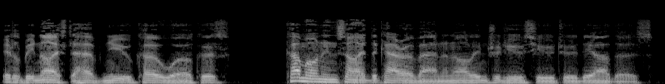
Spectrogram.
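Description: A man's voice: low voice, normal speed, a little mellow, no echo. A man voicing a sleepy, weary carnival worker who sounds tired and resigned. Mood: friendly.

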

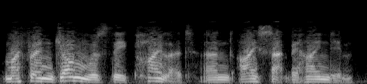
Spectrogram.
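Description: A husky, wry small-plane passenger. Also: male voice, mid-range voice, measured pace, dry recording. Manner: relaxed, wry anecdote telling. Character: adult man recalling a flight in a small plane. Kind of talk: scripted listening exercise monologue. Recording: dry muffled studio recording.

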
